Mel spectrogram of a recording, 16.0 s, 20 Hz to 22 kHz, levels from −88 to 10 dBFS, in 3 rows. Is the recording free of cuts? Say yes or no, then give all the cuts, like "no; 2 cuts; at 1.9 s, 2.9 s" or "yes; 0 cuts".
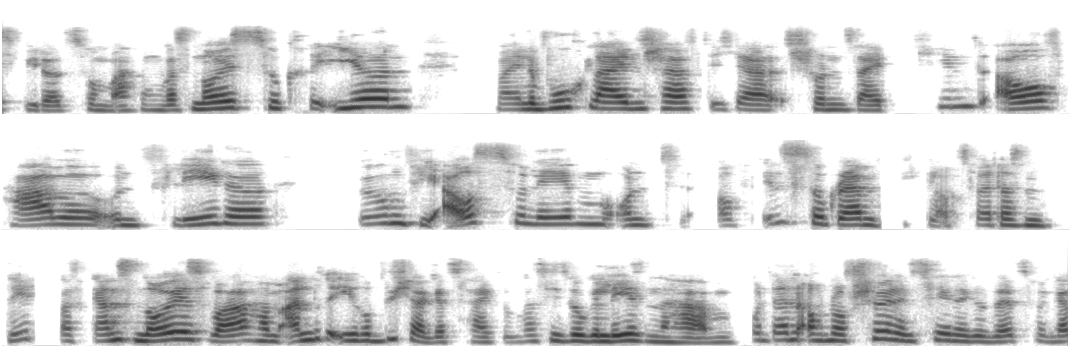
no; 3 cuts; at 9.7 s, 10.8 s, 14.4 s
